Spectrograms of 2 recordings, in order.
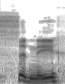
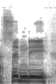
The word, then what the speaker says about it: Cyndie: I digress but basically the leader is Sydney or Syd yeah Cindy Cindy that's how you say her name and her grandmother was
